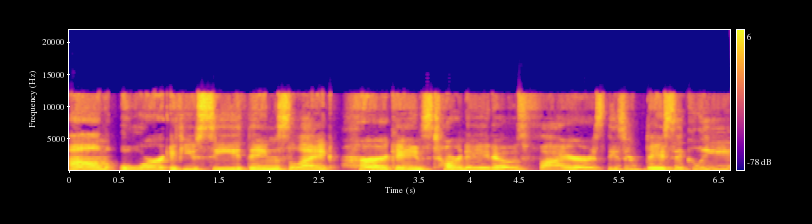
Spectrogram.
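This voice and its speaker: In an ordinary speaking voice, a woman talks fairly high with lively intonation. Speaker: legal clinic presenter on commercial leases. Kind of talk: webinar presentation. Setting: webinar. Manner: casual, many fillers.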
